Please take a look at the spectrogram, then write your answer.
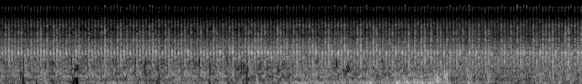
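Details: Mercedes OM605 diesel idling about 17–20°C, knock starts ~3 minutes after glow plugs switch off, worse around 10°C: uneven clatter roughly three knocks per second; oil cap not lifting; cause unknown, unresolved.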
